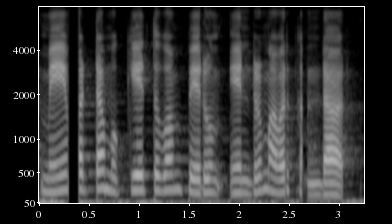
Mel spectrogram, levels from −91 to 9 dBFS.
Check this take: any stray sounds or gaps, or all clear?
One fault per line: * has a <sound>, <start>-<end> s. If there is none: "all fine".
* has a dropout, 0.3-0.4 s
* has a dropout, 2.6-2.7 s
